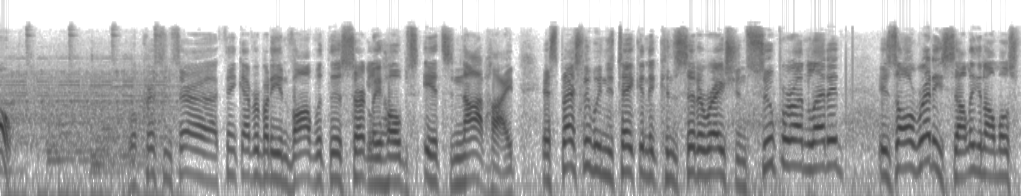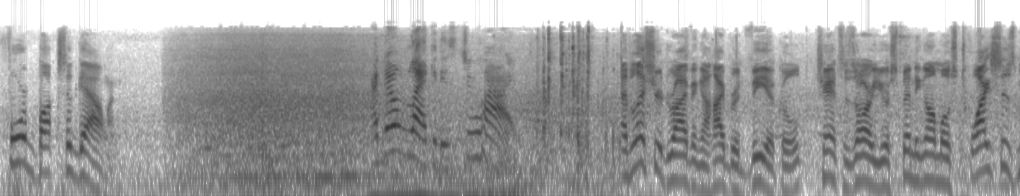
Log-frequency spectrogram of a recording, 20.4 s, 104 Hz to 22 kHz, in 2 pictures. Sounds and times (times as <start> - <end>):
Engine: 0.0 - 1.6, 11.8 - 16.8
Vehicle: 0.0 - 1.8, 11.4 - 20.4
Speech: 1.3 - 11.4, 16.4 - 20.4.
